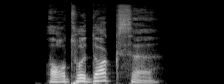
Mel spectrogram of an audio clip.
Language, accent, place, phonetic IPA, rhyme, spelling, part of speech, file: German, Germany, Berlin, [ɔʁtoˈdɔksə], -ɔksə, orthodoxe, adjective, De-orthodoxe.ogg
- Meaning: inflection of orthodox: 1. strong/mixed nominative/accusative feminine singular 2. strong nominative/accusative plural 3. weak nominative all-gender singular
